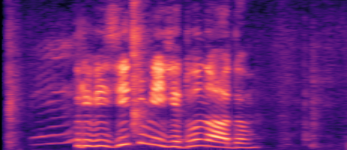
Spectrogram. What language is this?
Russian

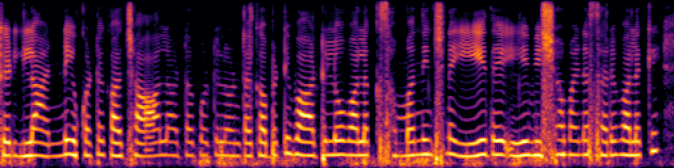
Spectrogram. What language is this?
Telugu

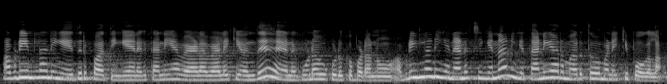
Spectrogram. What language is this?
Tamil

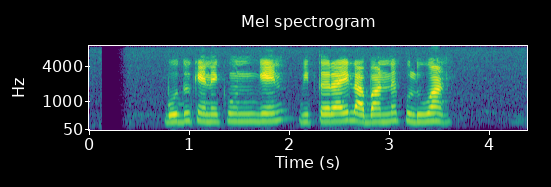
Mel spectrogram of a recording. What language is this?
Sinhala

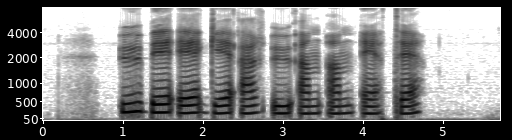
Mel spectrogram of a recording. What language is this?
Norwegian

